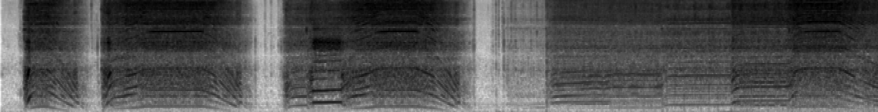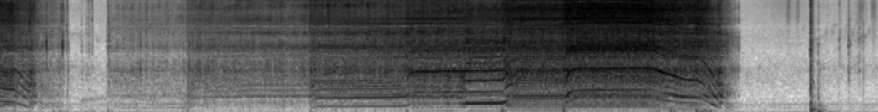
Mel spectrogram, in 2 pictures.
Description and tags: electric drill various speeds
power, tool, machine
